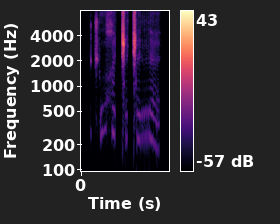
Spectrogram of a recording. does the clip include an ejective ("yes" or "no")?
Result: yes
